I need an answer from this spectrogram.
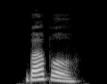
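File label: "bubble", spoken word, articulation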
